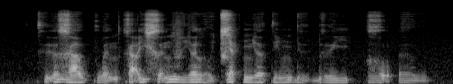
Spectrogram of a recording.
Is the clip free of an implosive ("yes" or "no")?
no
